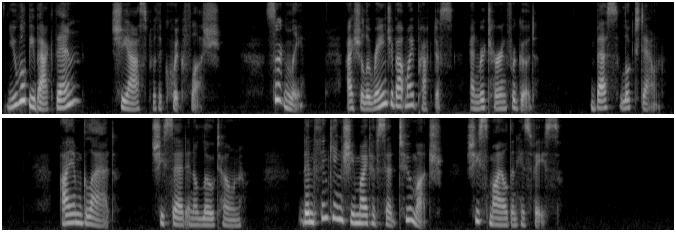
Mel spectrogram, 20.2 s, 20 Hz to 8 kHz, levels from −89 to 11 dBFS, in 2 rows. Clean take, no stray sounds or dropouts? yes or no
yes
